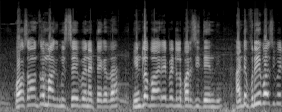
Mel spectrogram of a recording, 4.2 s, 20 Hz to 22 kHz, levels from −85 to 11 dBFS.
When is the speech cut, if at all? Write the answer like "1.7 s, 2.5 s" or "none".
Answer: 1.9 s, 3.3 s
